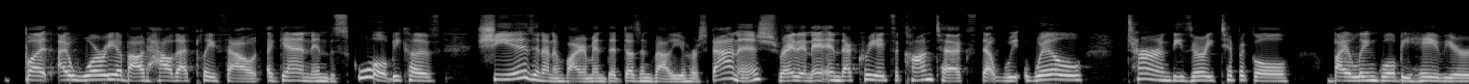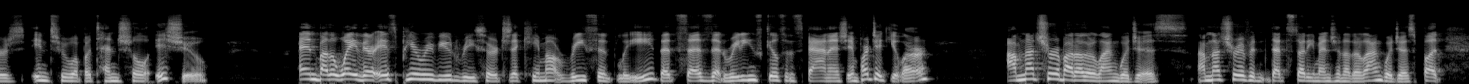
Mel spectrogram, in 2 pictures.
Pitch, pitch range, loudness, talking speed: 180 Hz, 160-215 Hz, -18 LUFS, 165 wpm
